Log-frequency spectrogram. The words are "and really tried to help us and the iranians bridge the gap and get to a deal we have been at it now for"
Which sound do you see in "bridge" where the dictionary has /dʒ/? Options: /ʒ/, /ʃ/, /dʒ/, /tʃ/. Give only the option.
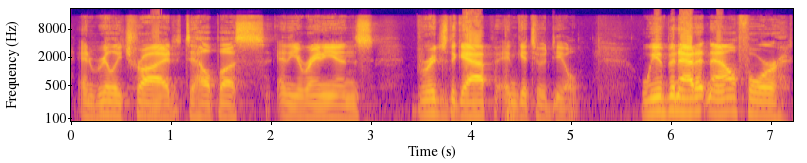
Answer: /dʒ/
